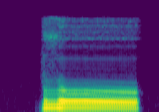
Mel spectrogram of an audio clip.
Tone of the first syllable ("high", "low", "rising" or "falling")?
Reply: low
